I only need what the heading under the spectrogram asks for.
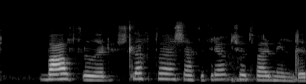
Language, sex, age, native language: Icelandic, female, 14, Icelandic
